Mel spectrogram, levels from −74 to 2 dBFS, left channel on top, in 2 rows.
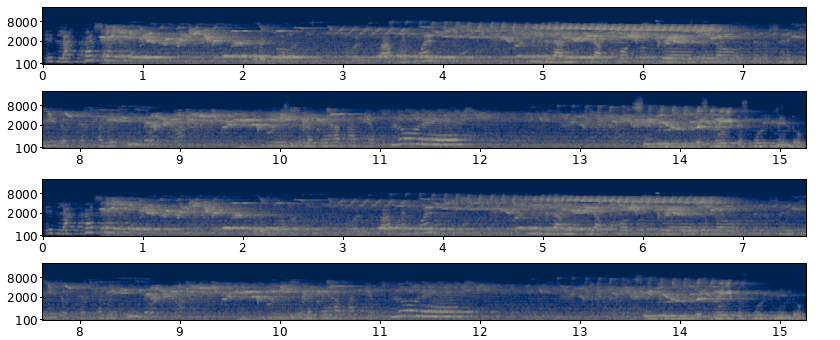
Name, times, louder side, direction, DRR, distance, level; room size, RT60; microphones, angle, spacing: voice 1, 0.0-0.9 2.3-2.6 3.0-4.3 4.8-9.1 9.5-12.0 13.3-13.5, left 2 dB, 30° left, 2 dB, 2.7 m, -36 dB
sound 1, 0.6-14.5, left 3 dB, 10° left, 2.1 m, -30 dB
voice 2, 2.1-2.5 10.1-10.3 13.5-15.2, left 1 dB, 85° left, -1 dB, 3.4 m, -34 dB
27.5 x 25.5 x 7.8 m, 1.5 s
head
